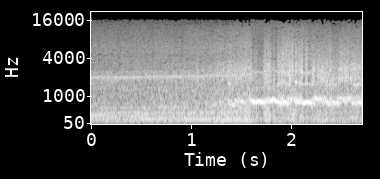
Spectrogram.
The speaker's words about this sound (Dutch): En achter het stuur! Vol gas!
